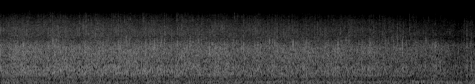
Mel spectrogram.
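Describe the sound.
Audience applause: dense, steady clapping from a crowd that holds at an even, fairly loud level and eases off slightly toward the end, with no voices.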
